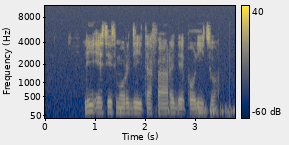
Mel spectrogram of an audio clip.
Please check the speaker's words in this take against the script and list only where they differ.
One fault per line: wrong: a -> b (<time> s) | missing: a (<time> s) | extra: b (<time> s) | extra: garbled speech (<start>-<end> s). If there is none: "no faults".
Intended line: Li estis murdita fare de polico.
no faults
